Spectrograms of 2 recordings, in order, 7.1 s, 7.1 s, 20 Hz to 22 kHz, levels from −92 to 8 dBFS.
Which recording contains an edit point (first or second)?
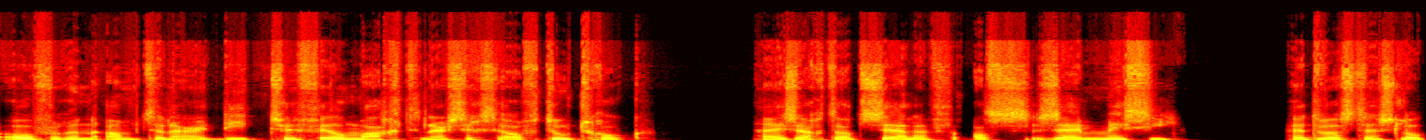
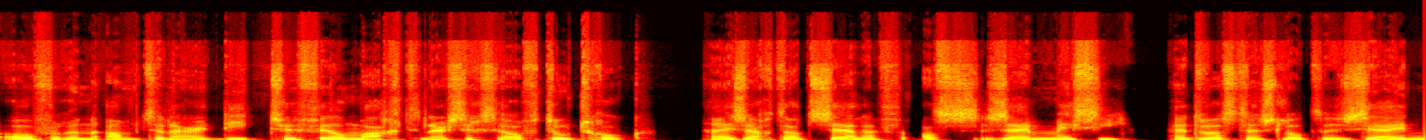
second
